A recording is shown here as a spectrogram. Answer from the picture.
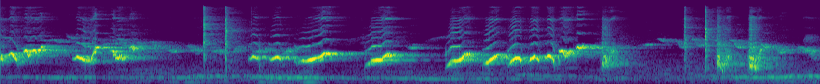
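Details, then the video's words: White-rumped shama song played in the morning to make a quiet bird respond: mellow, lower whistled phrases repeating with rising-falling slurs and occasional sharp clicks, steady low hum behind. "Pancingan PAGI-PAGI AGAR MURAI GACOR❗ murai diam pasti ikut NYAUT❗❗"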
